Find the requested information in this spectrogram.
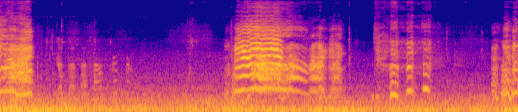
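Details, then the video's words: A pet macaw gives three harsh, raucous squawks with shorter chattering notes between them, over a low steady rumble. "Sounds of a macaw"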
